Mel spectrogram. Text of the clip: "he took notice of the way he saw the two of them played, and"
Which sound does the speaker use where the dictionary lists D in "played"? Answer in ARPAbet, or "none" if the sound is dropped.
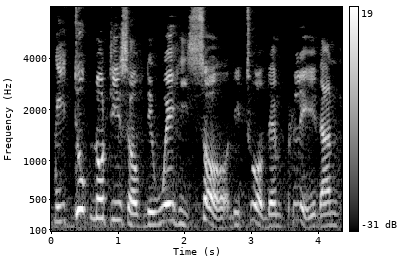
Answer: D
